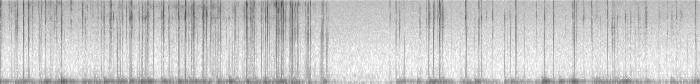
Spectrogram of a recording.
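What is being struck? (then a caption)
Metal mesh microphone grille. Long acrylic nails scratch and tap the uncovered, hollow metal mesh grille of a large desktop condenser microphone. The result is a dense stream of rapid, boomy scratches and taps over a low, throbbing hum, with almost all the energy in the deep bass. The sound briefly thins out and quiets just past the midpoint before the scratching resumes.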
